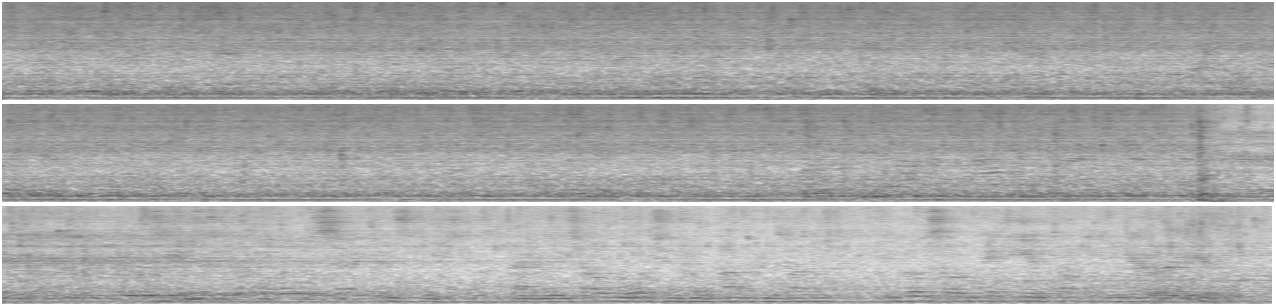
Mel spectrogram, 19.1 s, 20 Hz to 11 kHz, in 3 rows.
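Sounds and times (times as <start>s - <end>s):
water rushing into washing machine: 0.0s - 19.0s.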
